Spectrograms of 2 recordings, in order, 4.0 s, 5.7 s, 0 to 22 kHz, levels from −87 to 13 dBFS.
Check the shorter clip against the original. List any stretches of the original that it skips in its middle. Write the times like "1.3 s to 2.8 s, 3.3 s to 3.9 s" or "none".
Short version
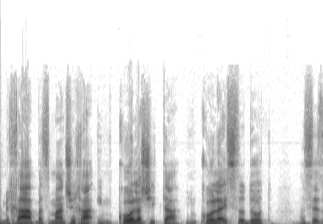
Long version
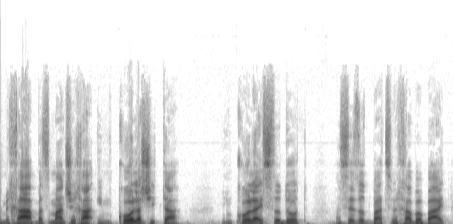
2.3 s to 2.7 s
